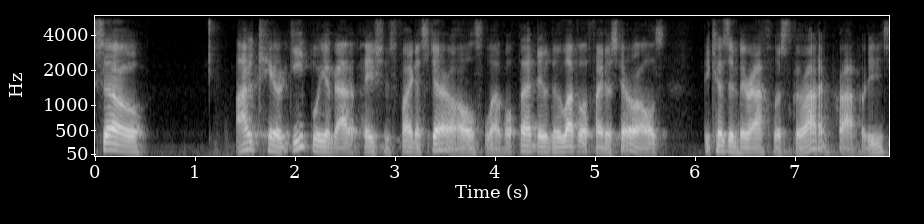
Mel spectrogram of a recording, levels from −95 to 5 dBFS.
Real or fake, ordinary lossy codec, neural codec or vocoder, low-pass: fake; AAC, 48 kbps; codec, 16 kHz, 1 kbps, FunCodec, trained on Chinese and English, 50 frames a second; 5.4 kHz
